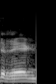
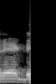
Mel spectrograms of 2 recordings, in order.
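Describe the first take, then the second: First: The vowel is a short 'e' sound. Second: The same.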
